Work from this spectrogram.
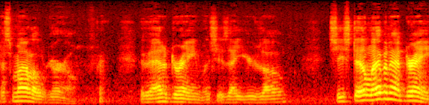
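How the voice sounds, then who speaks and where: This speaker talks with an American accent and lively intonation, pausing long and often. Loudness swings widely, and room echo is audible. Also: man, medium pitch for a man, moderate pace. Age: 70s. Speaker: vlogger. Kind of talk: personal monologue. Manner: reflective, conversational.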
